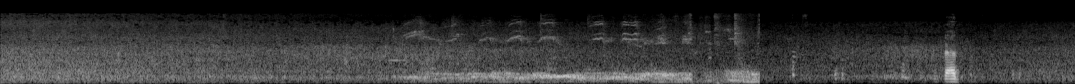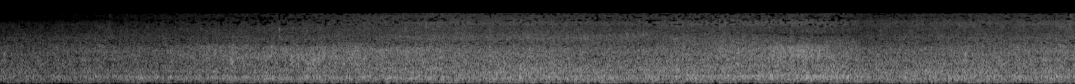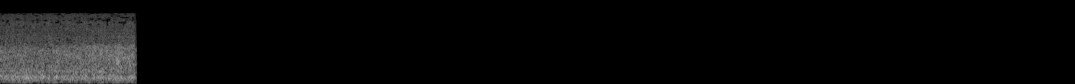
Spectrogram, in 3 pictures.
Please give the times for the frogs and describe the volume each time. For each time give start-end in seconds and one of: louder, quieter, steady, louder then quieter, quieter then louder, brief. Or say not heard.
not heard.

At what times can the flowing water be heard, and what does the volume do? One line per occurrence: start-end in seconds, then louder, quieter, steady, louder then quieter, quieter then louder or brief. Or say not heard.
0.0-22.9 quieter then louder.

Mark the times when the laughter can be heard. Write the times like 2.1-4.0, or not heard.
not heard.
